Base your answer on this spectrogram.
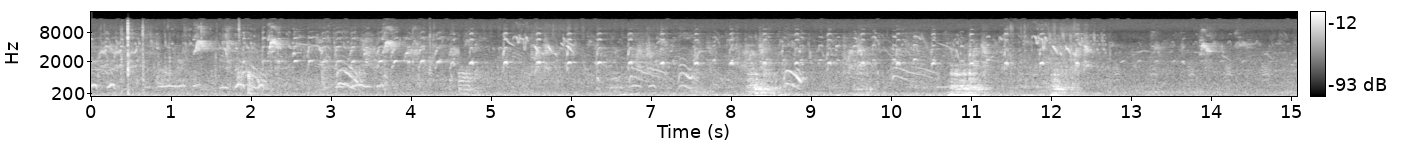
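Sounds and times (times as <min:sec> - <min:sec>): birds chirping: 0:00.0 - 0:15.0
lion growling: 0:10.5 - 0:12.6.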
